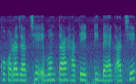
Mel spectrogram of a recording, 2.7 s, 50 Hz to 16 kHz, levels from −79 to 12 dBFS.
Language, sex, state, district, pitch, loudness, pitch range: Bengali, female, West Bengal, Kolkata, 240 Hz, -15 LUFS, 225-250 Hz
